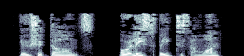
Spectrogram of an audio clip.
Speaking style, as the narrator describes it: he said

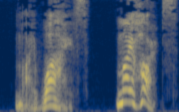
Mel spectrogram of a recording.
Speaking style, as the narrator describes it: It was such a jubilant laugh

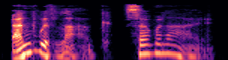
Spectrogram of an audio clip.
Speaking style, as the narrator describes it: Spava murmured

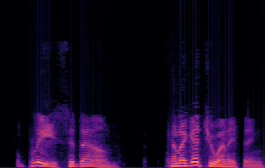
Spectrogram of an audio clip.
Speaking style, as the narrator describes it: he asked urgently

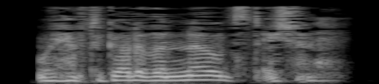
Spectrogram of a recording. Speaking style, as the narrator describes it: he blurts in a rusty voice

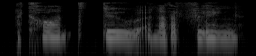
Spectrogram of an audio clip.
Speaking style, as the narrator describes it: he admitted brokenly

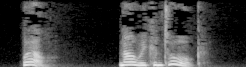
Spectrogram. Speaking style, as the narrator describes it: I said brightly

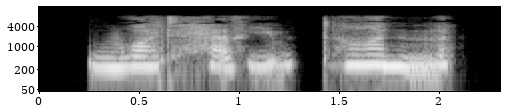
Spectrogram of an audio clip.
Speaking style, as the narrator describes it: She asked, unbelieving, her voice breaking

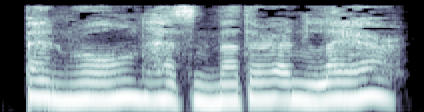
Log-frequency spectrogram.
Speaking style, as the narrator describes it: He asked hoarsely

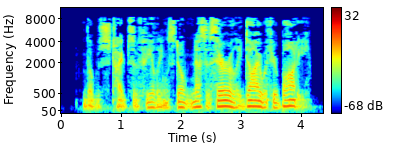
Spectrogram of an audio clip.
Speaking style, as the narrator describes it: Walt said, his voice almost a whisper

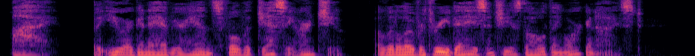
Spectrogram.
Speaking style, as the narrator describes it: bent down to whisper

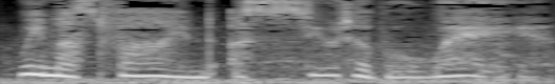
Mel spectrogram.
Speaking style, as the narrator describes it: Preeta said in a breathy whisper

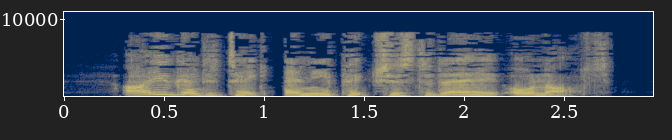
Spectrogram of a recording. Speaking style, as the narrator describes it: said Rosa crossly

